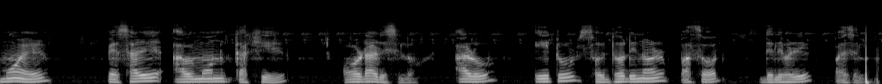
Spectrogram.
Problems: constant background noise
